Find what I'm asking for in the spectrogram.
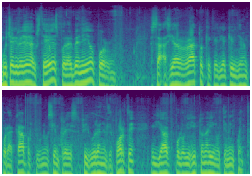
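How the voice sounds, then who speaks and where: The voice has a dark, mellow tone. Its pitch varies in an ordinary way. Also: man, medium pitch for a man, moderate pace, hardly any pauses. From Colombia, Suesca (Cundinamarca). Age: 60s. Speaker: former local athlete. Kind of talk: interview. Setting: at his home.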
